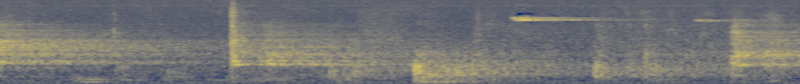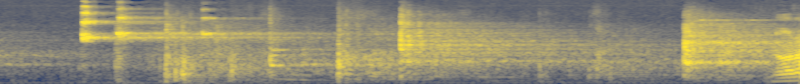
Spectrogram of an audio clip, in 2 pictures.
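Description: Real tennis rally: the hard ball struck by rackets and knocking off the walls and floor, a string of separate knocks, irregularly spaced, that echo in the high hall and bunch together about halfway through.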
